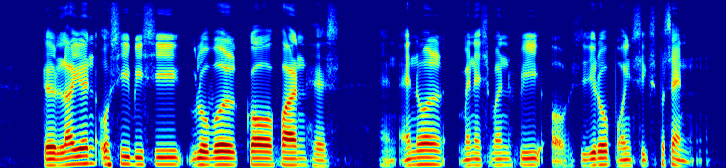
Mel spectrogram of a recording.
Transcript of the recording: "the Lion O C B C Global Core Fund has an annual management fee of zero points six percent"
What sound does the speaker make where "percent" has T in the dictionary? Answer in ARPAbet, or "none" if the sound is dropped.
none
